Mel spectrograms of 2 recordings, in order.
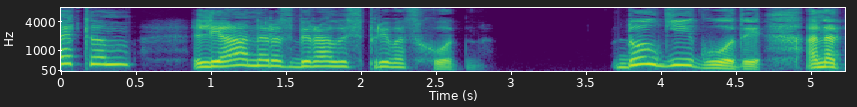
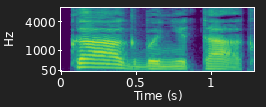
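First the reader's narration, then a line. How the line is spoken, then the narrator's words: Snorted. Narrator (Russian): фыркнул Роган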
